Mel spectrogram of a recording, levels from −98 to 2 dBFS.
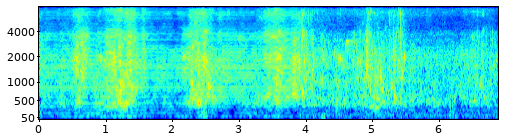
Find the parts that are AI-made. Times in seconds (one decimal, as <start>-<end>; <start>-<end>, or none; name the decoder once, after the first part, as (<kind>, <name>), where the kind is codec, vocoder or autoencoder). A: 0.0-3.9 (vocoder, HiFi-GAN)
